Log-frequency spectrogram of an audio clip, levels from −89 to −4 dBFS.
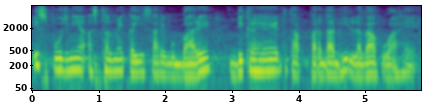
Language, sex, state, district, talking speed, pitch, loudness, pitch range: Hindi, male, Uttar Pradesh, Lucknow, 165 wpm, 130 Hz, -18 LUFS, 115-150 Hz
